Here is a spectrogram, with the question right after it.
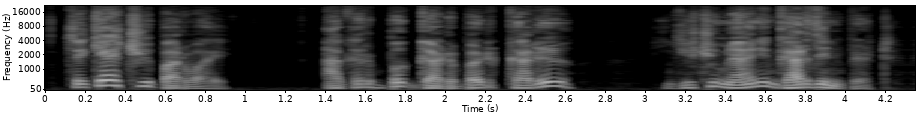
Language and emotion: Kashmiri, angry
